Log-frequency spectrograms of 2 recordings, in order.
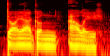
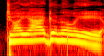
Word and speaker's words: Diagon Alley: Like, because I saw the movies first, and they were always talking about Diagon Alley and pronouncing it like that. So I was like, oh, Diagon Alley. And then when I read it, I was like, diagonally.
